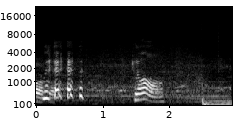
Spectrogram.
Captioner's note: laughter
